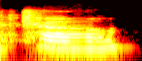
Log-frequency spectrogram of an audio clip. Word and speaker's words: Cho: Chu. Am I saying your name correctly? Yeah, Cho, but. Oh, okay. No, Cho. Let me say it correctly. Cho.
